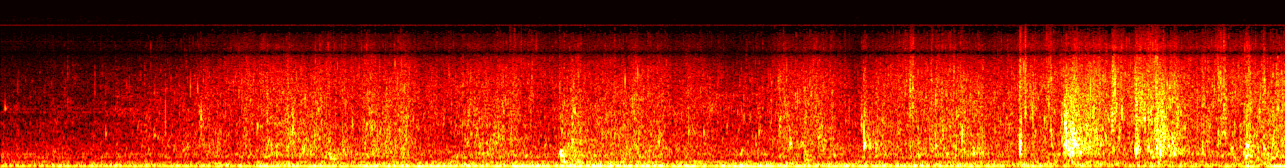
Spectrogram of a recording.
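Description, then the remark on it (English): A voice imitates a motorboat engine: a steady, low rumbling drone that runs continuously for about thirteen seconds, growing rougher with splashy bursts toward the end. “Oh, so you mean I get to make neato motorboat noises?”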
